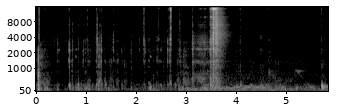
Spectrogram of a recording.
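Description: Small metal wrench clicking lightly against a prop nut while the nut is tightened. About three and a half seconds in there is one short, louder clatter as the wrench is put down.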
